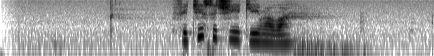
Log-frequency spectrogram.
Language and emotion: Russian, sad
